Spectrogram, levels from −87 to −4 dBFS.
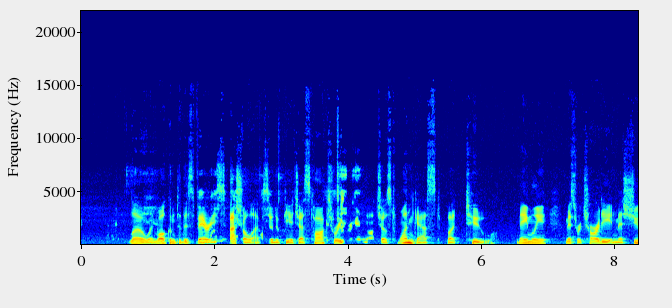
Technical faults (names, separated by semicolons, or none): other side's voice leaking through; speech suppressed in double talk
